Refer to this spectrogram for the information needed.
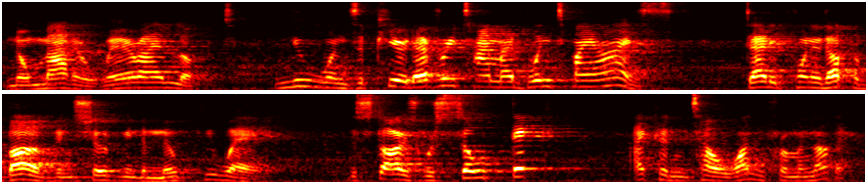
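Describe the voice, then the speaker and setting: A man reading a children's picture book aloud with gentle, measured storytelling. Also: on the high side, animated. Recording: echoey room with faint hiss.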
